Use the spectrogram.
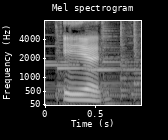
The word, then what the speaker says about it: heir: Next है honest, honour, are, एयर, ठीक है। तो बच्चों HEIR एयर, एयर का मीन्स होता है वारिस, नॉमिनी, ठीक है। तो हमारा आंसर होगा the sound of H is silent.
